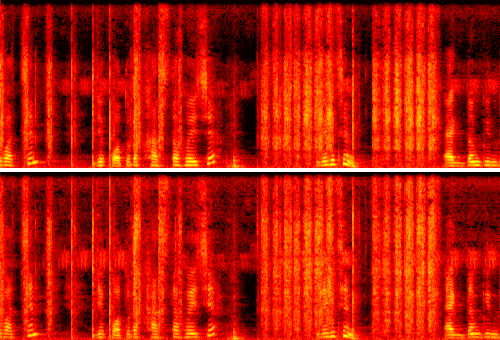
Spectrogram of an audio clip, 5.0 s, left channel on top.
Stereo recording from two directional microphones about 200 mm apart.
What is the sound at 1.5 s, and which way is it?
Speech, 50° left (ahead or behind).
